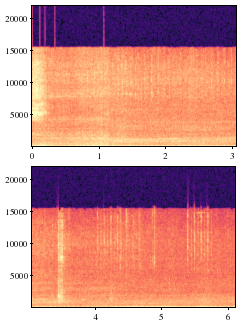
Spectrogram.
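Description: Motorcycle engine running at low road speed, mixed with steady wind rumble on the microphone. The noise drops a little about a second in, and there is a single click a little past halfway.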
